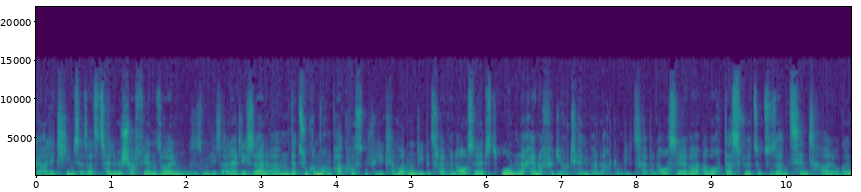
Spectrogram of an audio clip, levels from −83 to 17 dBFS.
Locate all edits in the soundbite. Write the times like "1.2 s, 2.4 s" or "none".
3.1 s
